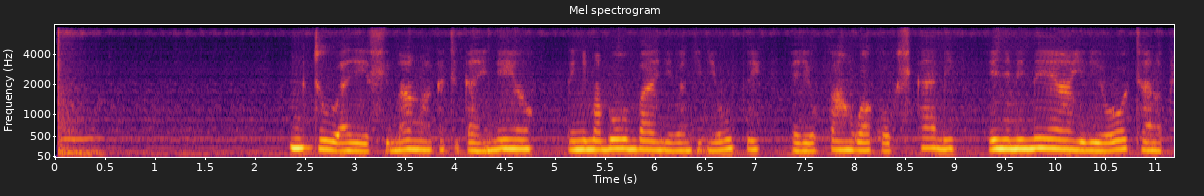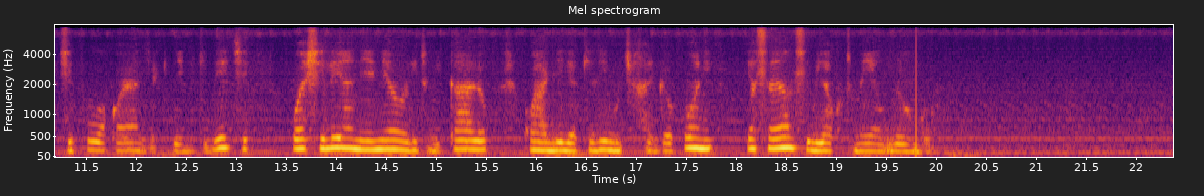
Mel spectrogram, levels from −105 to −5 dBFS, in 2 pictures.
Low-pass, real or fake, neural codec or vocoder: 7.2 kHz; fake; codec, 16 kHz in and 24 kHz out, 1 kbps, XY-Tokenizer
